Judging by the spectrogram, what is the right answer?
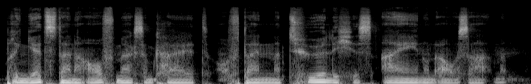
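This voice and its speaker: Male meditation guide, very deep, husky voice, slow and soothing delivery that drifts into whispers. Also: fairly even intonation, darkish tone.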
